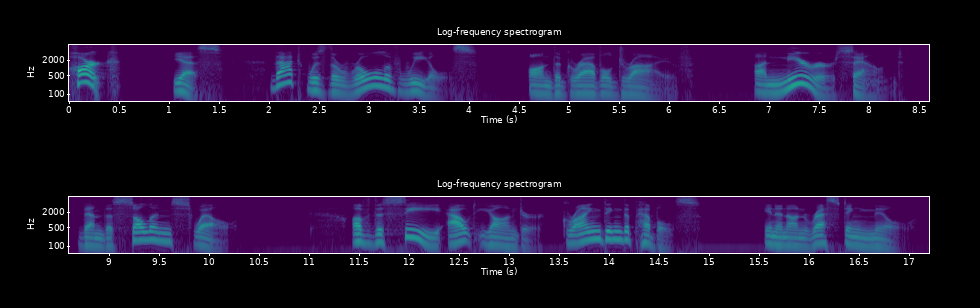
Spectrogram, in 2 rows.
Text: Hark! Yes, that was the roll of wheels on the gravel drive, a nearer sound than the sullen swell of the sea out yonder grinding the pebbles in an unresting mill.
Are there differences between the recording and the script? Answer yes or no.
no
